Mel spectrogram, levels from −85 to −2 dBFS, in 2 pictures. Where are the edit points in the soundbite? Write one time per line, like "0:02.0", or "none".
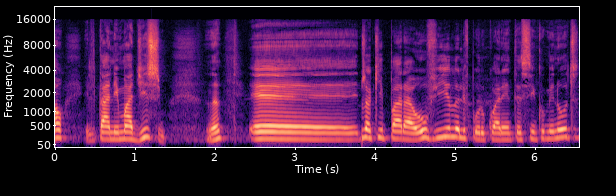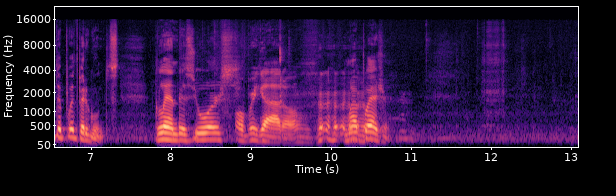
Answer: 0:03.8
0:05.2
0:06.8
0:08.1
